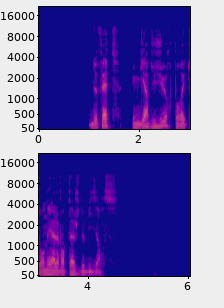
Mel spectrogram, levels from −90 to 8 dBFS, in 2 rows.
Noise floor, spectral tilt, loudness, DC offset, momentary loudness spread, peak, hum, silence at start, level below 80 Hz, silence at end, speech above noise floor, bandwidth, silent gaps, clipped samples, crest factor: under -90 dBFS; -5 dB/octave; -47 LUFS; under 0.1%; 14 LU; -26 dBFS; none; 1 s; -68 dBFS; 1.5 s; over 44 dB; 11.5 kHz; none; under 0.1%; 24 dB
